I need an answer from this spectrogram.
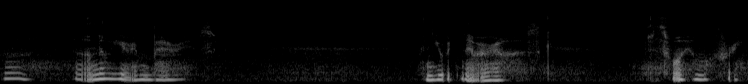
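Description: A woman in an ASMR comfort roleplay, talking in a soft, gentle whisper. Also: fairly high pitch, fairly even intonation, a little slow, vocal fry, long pauses, slight background noise. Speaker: ASMR performer.

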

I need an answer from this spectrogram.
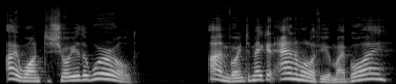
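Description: A man voicing a boastful, excitable male toad in a storybook reading, loud and gushing. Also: sits high, fairly quick, voice pushed up, heavily acted.

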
